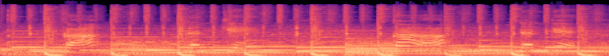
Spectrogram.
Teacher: pangkal lidah menyentuh pada langit-langit lunak lunak atau kita bisa sebut dengan pelar K dan G. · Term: velar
